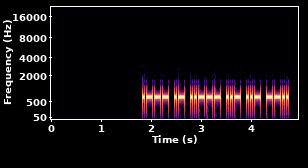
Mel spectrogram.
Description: Morse code, heard as a keyed tone, about 30 wpm, 700 Hz. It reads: JA2UUZ
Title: DXCC-100 Call Signs - 6 Characters - Repeated 3x - 30wpm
